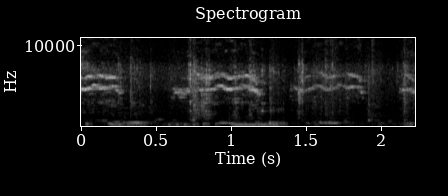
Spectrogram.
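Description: Pigeons give soft, repeated throaty coos close by, in several rolling phrases with no other voices.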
